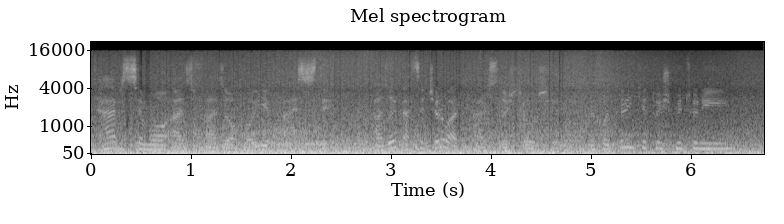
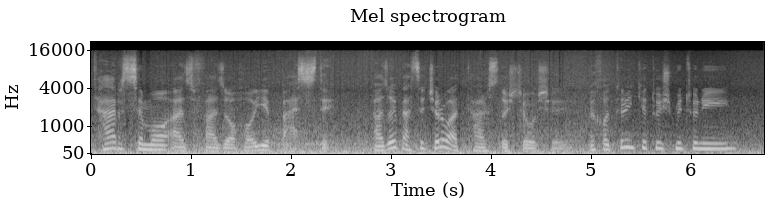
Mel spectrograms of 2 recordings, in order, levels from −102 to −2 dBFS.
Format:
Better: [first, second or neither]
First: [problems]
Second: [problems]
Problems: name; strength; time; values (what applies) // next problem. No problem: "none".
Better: second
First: wind noise on the microphone; heavy; as loud as the speech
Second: wind noise on the microphone; occasional gusts; 10 dB below the speech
